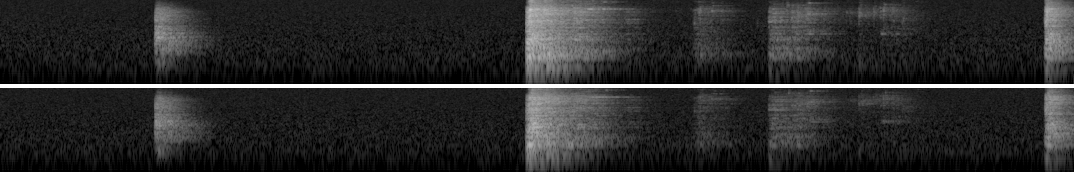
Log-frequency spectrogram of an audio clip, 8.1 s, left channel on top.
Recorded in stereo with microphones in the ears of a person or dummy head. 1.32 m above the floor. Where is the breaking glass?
25° left (ahead or behind), 3 m.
